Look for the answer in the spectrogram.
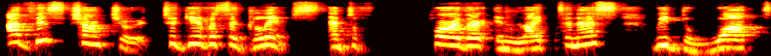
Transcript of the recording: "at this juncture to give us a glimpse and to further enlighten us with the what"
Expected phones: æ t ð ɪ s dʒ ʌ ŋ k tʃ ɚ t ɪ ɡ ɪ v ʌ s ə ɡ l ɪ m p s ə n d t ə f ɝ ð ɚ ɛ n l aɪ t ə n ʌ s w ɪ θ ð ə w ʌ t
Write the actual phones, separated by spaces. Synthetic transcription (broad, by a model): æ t ð ɪ s tʃ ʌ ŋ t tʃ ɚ t ɪ ɡ ɪ v ʌ s ə ɡ l ɪ m p s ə n t ə f ɝ ð ɚ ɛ n l aɪ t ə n ʌ s w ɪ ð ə w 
